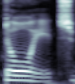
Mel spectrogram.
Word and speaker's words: Deutsch: So we have the word Deutsch because EU is pronounced as OE. So hence pronunciation is Deutsch.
